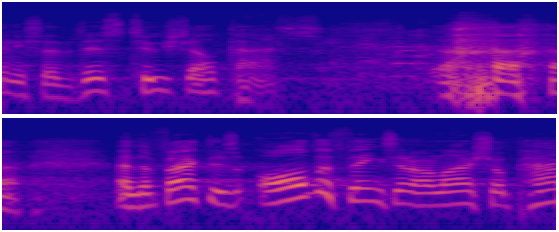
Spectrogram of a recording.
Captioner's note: congregants laugh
